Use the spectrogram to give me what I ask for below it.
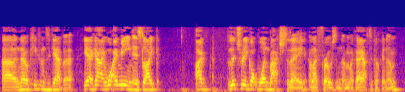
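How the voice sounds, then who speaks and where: A man from Cardiff hosts a casual livestream, thinking aloud as he works through viewer comments. His voice sits at a middling pitch. The recording sounds slightly dull and lo-fi. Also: normal speed, sharp tone. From Cardiff, Wales. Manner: chatty and rambling, thinks aloud. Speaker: livestream host.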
